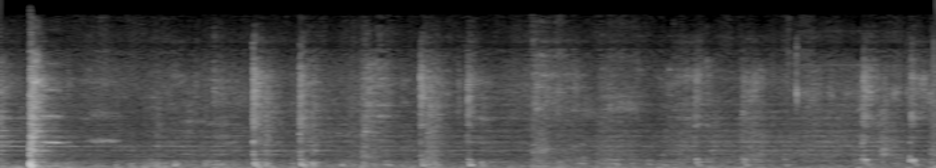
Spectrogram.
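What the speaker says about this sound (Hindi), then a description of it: "इस तरफ कुछ ट्रेन जो है वो आ रही है" A train passes along a rural railway line in Maharashtra, with rhythmic clacking of wheels over rail joints and metallic squeals rising over a continuous rumble, fairly close and loud.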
